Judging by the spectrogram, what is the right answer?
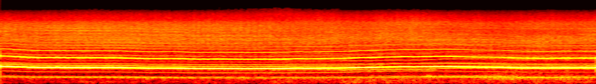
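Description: Brushless motors of an iFlight Titan XL long-range FPV quadcopter whining steadily in flight, the pitch sliding gently down, then up about five seconds in and back down after six, as the throttle changes.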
